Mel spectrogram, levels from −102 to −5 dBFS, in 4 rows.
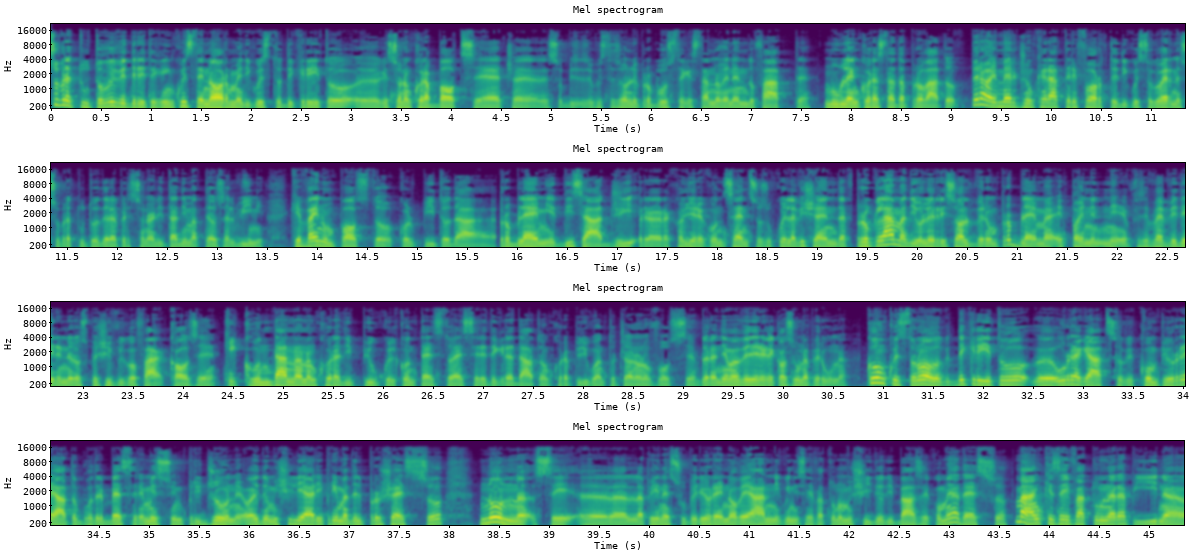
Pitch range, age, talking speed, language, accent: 115-140 Hz, 20-39, 210 wpm, Italian, native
